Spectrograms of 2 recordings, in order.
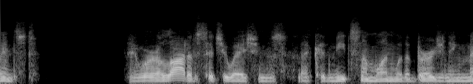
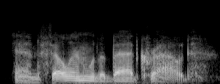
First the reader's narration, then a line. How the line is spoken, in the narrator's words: I said quietly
